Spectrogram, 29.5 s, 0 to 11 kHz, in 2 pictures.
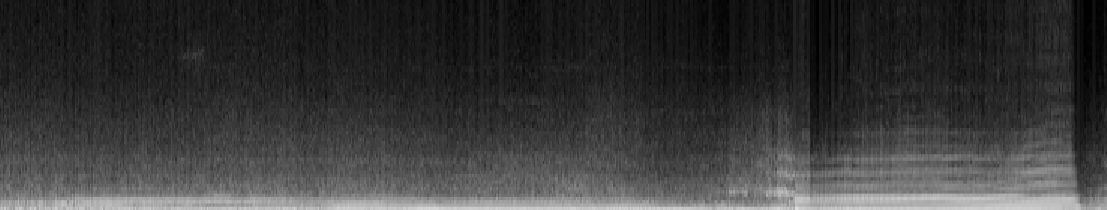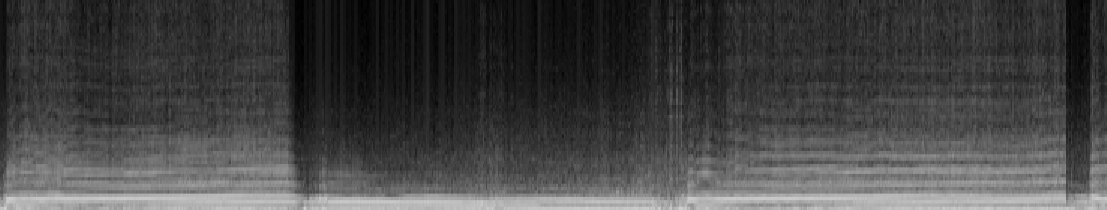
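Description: BMW E46 M3's S54 inline-six engine heard from inside the cabin at track pace. Its pitch falls steadily under braking, rises with a quick blip on a downshift about ten seconds in, then climbs hard through the revs. It swings up and down again with several brief breaks at the gear changes.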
